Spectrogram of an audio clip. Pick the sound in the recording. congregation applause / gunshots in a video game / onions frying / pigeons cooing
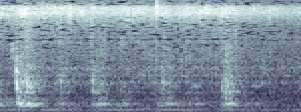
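onions frying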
